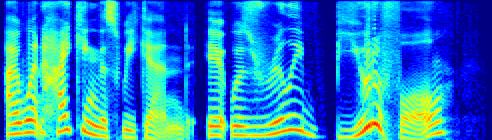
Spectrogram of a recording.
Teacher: The rising tone on beautiful invites the other person to chime in. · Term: up-talk inflection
